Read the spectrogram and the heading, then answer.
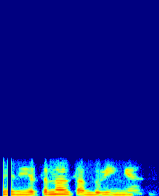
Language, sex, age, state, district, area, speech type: Tamil, female, 30-45, Tamil Nadu, Nilgiris, urban, conversation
